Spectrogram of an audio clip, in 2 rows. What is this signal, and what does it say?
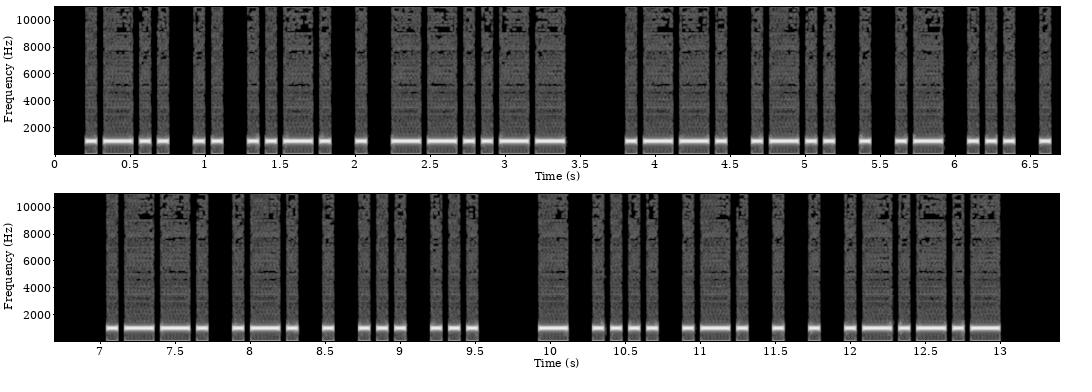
Morse code, heard as a keyed tone, about 20 wpm, 1000 Hz. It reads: LIFE, PLEASE PRESS THREE.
